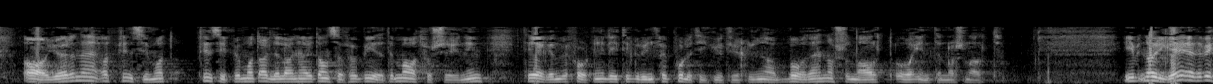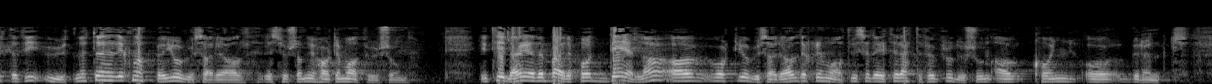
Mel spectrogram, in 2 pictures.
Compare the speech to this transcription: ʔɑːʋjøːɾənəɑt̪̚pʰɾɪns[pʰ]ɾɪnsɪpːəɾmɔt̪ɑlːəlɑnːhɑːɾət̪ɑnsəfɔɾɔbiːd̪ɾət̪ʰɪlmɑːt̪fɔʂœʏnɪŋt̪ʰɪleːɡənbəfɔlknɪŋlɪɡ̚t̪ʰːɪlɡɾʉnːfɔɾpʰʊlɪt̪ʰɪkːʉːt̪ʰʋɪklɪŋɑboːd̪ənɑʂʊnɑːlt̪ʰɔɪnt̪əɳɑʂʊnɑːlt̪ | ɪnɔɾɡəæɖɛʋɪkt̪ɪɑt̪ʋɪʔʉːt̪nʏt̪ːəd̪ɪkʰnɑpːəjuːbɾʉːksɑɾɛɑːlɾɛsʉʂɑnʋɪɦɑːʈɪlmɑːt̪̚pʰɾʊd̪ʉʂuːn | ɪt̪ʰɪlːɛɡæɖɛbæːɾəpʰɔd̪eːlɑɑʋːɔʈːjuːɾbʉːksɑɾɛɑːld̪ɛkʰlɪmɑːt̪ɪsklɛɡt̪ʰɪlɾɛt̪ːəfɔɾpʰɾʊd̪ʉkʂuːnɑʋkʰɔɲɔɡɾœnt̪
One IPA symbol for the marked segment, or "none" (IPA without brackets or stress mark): pʰ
